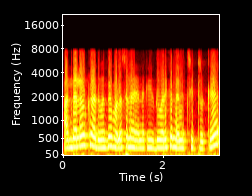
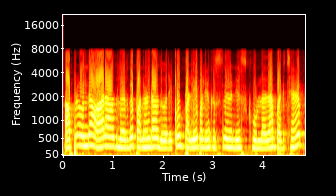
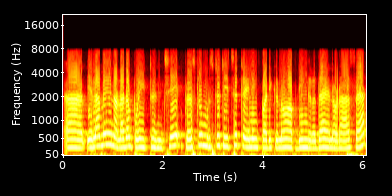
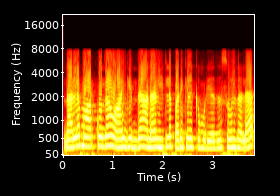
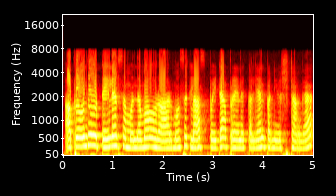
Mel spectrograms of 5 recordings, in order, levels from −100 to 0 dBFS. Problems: background conversations at intervals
